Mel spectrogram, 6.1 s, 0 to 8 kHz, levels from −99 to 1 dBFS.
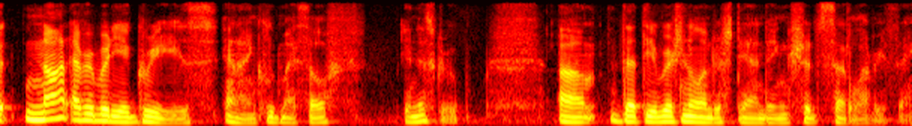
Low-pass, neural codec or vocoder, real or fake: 7.2 kHz; vocoder, 44.1 kHz, 80 mel bands, Vocos; fake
